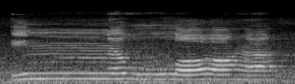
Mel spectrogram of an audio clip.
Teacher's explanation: نون کو جب لفظ اللہ کے ساتھ ملائیں گے تو لام پہلے سے موٹا پڑھیں گے لام کیا کریں گے ان اللہ سمجھا اور ہونٹ نہیں گول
